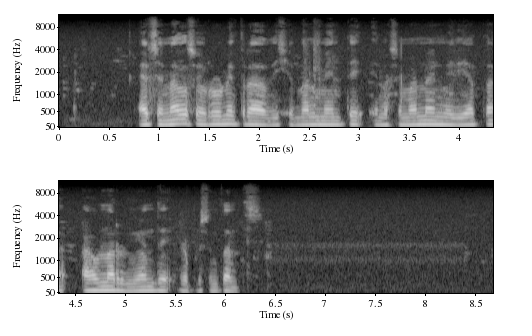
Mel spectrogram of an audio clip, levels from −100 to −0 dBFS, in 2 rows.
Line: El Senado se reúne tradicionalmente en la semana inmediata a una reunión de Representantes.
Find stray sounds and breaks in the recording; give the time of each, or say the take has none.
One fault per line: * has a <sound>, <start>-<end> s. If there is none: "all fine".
all fine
